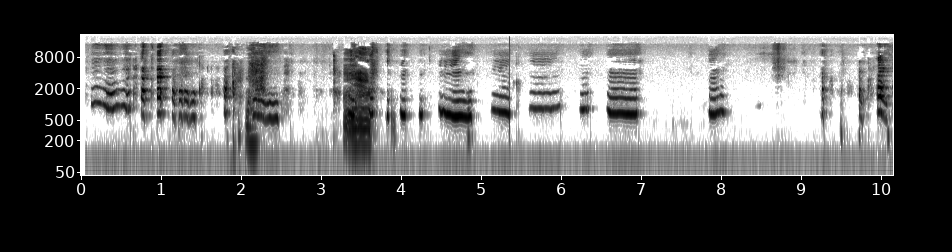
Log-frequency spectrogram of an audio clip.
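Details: Two dogs at play, a nine-month-old Maltipom (Maltese-Pomeranian mix) and a Lhasa Apso-Chihuahua mix, give odd, tonal whines and yodelling moans, with a voice heard briefly.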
